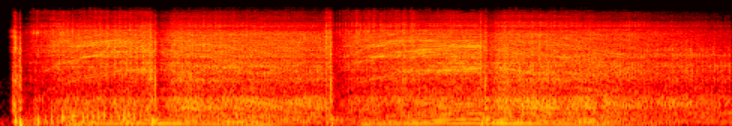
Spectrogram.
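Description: High, fast whirring in short bursts about a second apart, each spinning up crisply and evenly; the starter spins freely and strongly on the bench.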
